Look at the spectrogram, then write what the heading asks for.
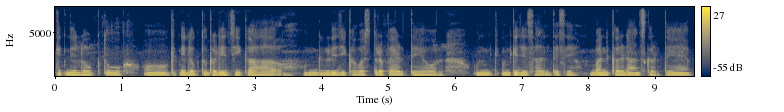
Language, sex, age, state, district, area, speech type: Hindi, female, 18-30, Uttar Pradesh, Ghazipur, urban, spontaneous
